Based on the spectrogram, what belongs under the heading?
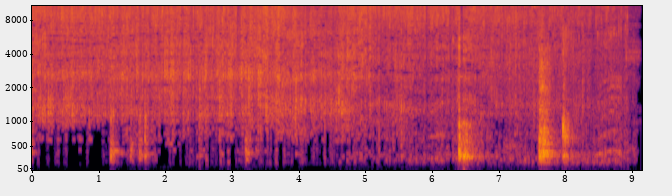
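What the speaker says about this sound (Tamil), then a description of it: "கடுகு, உளுத்தம்பருப்பு, கருவேப்பிலை போட்டு தாளிச்சு கொட்டிடலாம்." Mustard seeds, urad dal and curry leaves sizzle steadily in hot oil, a dense, close crackling with a few brief spatters and a soft clink or two near the end.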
